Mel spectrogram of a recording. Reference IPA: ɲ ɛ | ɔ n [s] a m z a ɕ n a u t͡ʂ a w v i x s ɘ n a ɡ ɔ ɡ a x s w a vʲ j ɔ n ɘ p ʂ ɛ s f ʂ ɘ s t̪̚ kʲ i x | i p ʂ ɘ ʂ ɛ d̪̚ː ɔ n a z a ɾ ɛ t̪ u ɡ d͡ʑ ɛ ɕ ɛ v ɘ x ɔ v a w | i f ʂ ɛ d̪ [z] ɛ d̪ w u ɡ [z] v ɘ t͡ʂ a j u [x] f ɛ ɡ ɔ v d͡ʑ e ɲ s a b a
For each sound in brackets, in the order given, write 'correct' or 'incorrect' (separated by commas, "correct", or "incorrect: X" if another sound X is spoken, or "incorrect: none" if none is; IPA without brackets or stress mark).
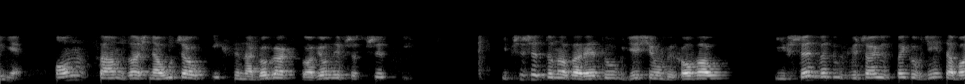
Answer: correct, incorrect: v, correct, incorrect: s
